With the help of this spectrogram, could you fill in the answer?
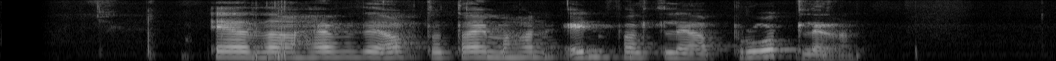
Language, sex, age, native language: Icelandic, female, 30-39, Icelandic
